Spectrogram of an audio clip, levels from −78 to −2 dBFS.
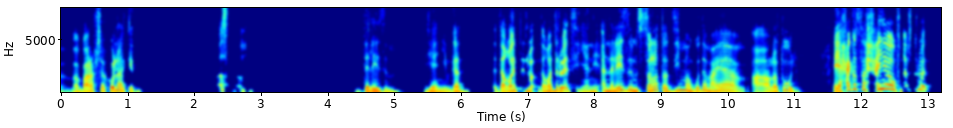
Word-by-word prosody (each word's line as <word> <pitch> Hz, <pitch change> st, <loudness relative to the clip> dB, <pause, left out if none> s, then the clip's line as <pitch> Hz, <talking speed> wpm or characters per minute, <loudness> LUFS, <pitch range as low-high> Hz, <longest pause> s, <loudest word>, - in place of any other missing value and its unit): ما 185 Hz, +5 st, -10 dB
باعرفش 200 Hz, +9 st, 0 dB
آكلها 275 Hz, +1 st, +3 dB
كده. 190 Hz, +1 st, -6 dB, 1.2 s
أصلًا. 185 Hz, -, -11 dB, 1.5 s
ده 180 Hz, +2 st, -1 dB
لازم، 190 Hz, -7 st, -1 dB, 0.4 s
يعني 180 Hz, -2 st, -2 dB
بجد، 180 Hz, 0 st, -3 dB, 0.4 s
ده 195 Hz, +2 st, 0 dB
لغاية 225 Hz, +5 st, +2 dB, 0.2 s
دلوق 210 Hz, -1 st, -2 dB
ده 200 Hz, -, -3 dB
لغاية 235 Hz, +5 st, +3 dB
دلوقتي، 255 Hz, -9 st, 0 dB
يعني 180 Hz, +2 st, -6 dB
أنا 210 Hz, +1 st, +1 dB
لازم 270 Hz, +3 st, +2 dB
السلطة 255 Hz, +1 st, 0 dB
دي 230 Hz, +6 st, -2 dB
موجودة 265 Hz, -1 st, +1 dB
معايا 250 Hz, 0 st, 0 dB
م -, -, -17 dB
ع 175 Hz, -, -4 dB
على 185 Hz, +2 st, -1 dB
طول، 245 Hz, -5 st, -4 dB, 0.5 s
هي 230 Hz, -, +6 dB
حاجة 330 Hz, -, +6 dB
صحّية 350 Hz, +6 st, +5 dB
وفي 265 Hz, -7 st, -4 dB
نفْس 345 Hz, -, -17 dB
الوقت 335 Hz, -1 st, -2 dB
225 Hz, 145 wpm, -23 LUFS, 190-275 Hz, 1.5 s, هي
